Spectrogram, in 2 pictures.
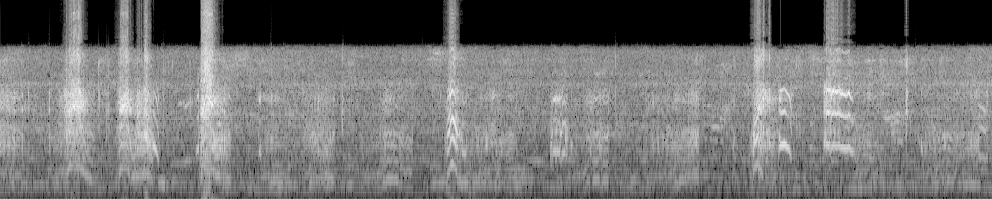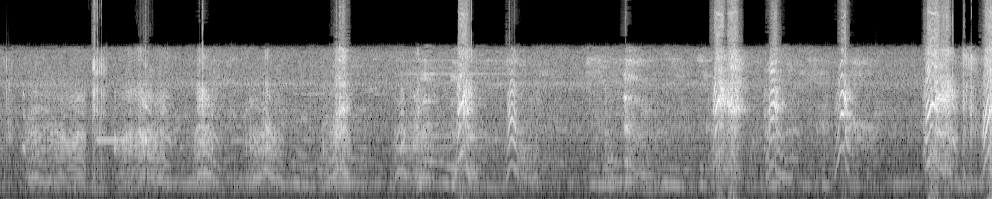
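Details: A male Boston Terrier puppy getting cranky whines and yips in short, high, fussy bursts, with a few sharp clicks.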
